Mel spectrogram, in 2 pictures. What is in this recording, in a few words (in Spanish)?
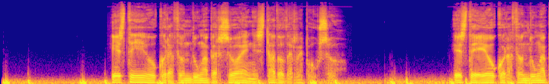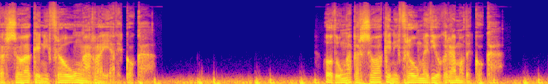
Latidos Gallego; Campañas Fad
